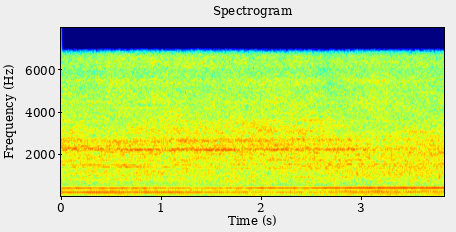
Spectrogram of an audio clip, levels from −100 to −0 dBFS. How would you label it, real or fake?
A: fake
